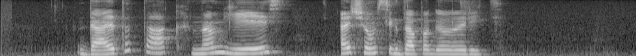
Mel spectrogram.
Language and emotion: Russian, positive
